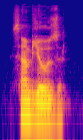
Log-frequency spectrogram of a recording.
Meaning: symbiosis (relationship of mutual benefit)
- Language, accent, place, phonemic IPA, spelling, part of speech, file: French, France, Lyon, /sɛ̃.bjoz/, symbiose, noun, LL-Q150 (fra)-symbiose.wav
